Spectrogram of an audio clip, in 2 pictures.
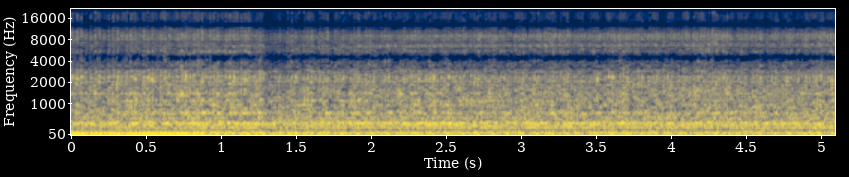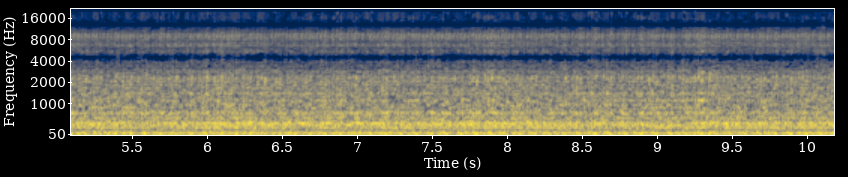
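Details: Cummins 3.3 QSB diesel, 4,500 hours, first start after bearing and piston work: even clatter at a settled idle, low and steady with no knock or misfire; normal idle.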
